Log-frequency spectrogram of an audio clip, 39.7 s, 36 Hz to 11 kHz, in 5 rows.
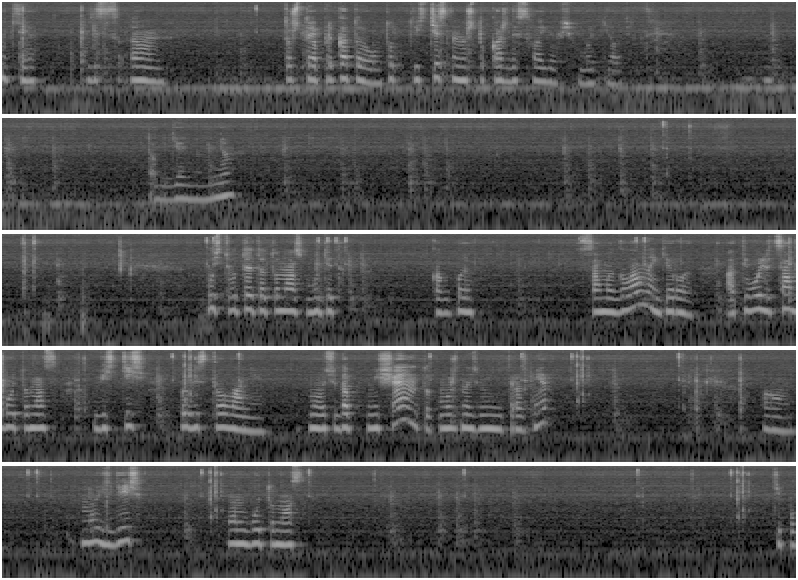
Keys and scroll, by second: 16.2 F9.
